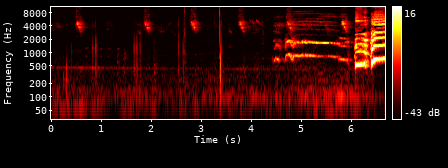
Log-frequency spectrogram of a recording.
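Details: Orpington or Marans rooster crowing: after a few seconds of faint chirps and clicks, a harmonic crow rises at about four and a half seconds and holds, then a loud, harsh second crow bursts in near the end.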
